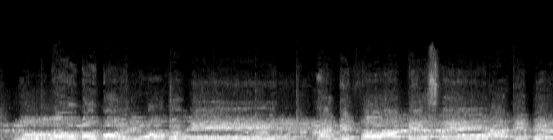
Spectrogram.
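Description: A choir singing a spiritual unaccompanied, in long held notes.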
